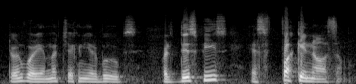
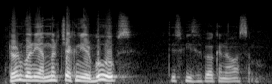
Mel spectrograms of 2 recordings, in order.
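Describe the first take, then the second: First: The stress falls on the word piece. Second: The stress falls on the word boobs. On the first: The compliment is what gets remembered. The speaker calls it right. "I didn't stress on boobs. I stressed on this piece" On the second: The mention of the body is what gets remembered. The speaker calls it wrong. "What did register with you this time?"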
